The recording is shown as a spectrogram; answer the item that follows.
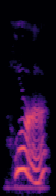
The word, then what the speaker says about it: horror: So the first letter that we hear is O. So in spite of spelling it horror with H, it begins with a vowel.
